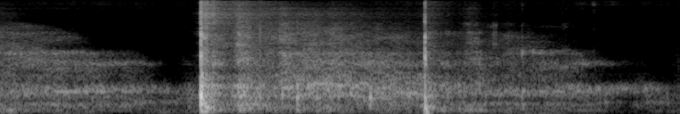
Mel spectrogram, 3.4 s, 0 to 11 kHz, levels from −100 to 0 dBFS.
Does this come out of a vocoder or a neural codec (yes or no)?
yes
